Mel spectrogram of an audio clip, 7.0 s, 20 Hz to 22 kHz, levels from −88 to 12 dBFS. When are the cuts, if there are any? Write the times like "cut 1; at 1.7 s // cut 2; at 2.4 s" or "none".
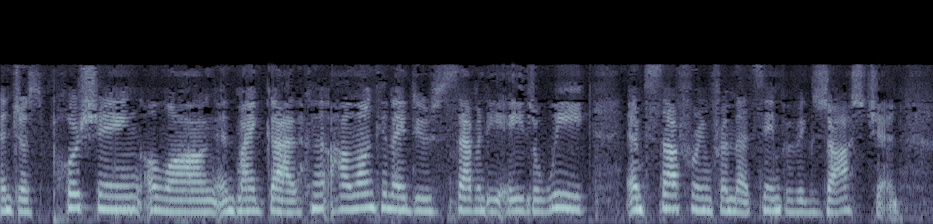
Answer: cut 1; at 1.8 s // cut 2; at 2.3 s // cut 3; at 4.0 s // cut 4; at 4.8 s // cut 5; at 5.9 s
